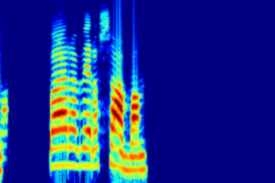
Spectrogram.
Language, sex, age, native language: Icelandic, female, 10, Icelandic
